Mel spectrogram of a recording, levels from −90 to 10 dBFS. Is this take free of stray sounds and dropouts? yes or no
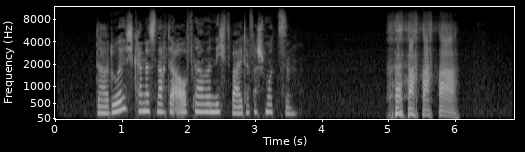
no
